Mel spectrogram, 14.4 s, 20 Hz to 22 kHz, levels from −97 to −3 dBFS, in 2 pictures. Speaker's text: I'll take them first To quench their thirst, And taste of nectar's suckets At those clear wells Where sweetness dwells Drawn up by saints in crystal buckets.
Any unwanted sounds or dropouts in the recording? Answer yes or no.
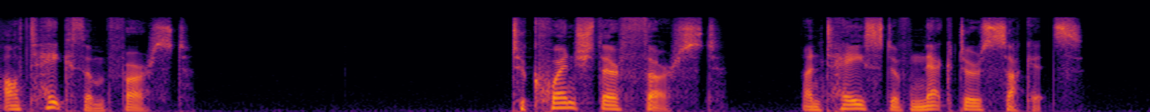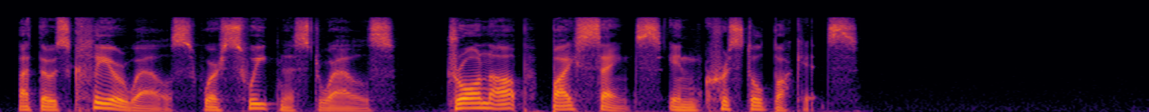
no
